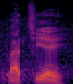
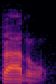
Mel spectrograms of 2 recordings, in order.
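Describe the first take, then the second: First: The name ends with a 'yay' sound. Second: The name ends with an 'ul' sound. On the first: The speaker calls it right. "The L E is pronounced like yay" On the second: The speaker calls it wrong. "It's not battle"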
